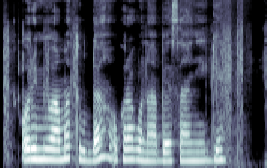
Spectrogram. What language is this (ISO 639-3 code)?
kik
